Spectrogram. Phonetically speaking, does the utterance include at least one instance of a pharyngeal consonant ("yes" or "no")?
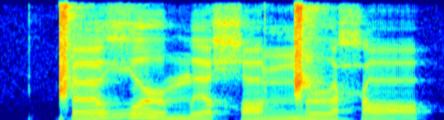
yes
